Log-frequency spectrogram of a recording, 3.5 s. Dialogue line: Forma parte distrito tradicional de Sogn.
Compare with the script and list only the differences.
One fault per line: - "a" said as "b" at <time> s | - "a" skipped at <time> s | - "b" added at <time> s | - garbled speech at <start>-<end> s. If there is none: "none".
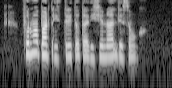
none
